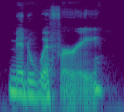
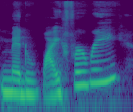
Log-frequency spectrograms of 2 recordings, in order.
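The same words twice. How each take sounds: First: The middle syllable sounds like 'wiff'. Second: The middle syllable sounds like 'wife'. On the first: This is the accepted pronunciation. The speaker calls it right. "the way you are supposed to pronounce it is midwifery" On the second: This is how the speaker feels it should sound. The speaker calls it wrong. "I feel like it should be midwifery"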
